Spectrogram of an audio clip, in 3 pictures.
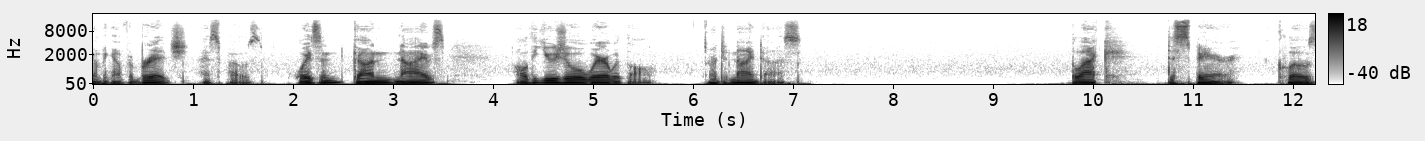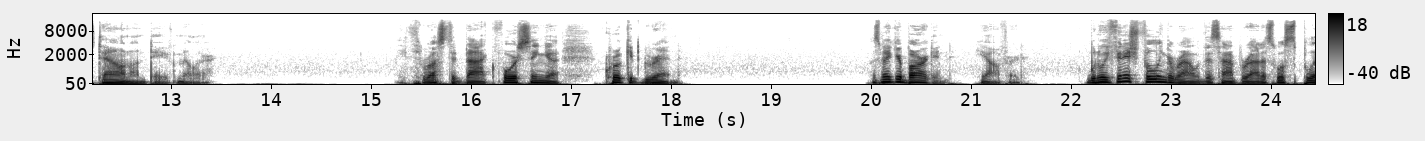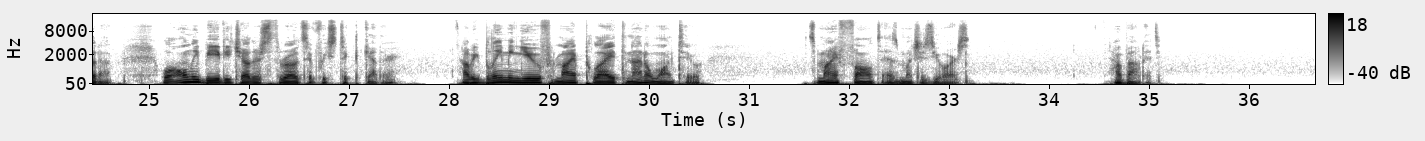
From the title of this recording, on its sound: Rain & Thiunder Sounds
